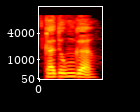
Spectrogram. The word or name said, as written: Cadunga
